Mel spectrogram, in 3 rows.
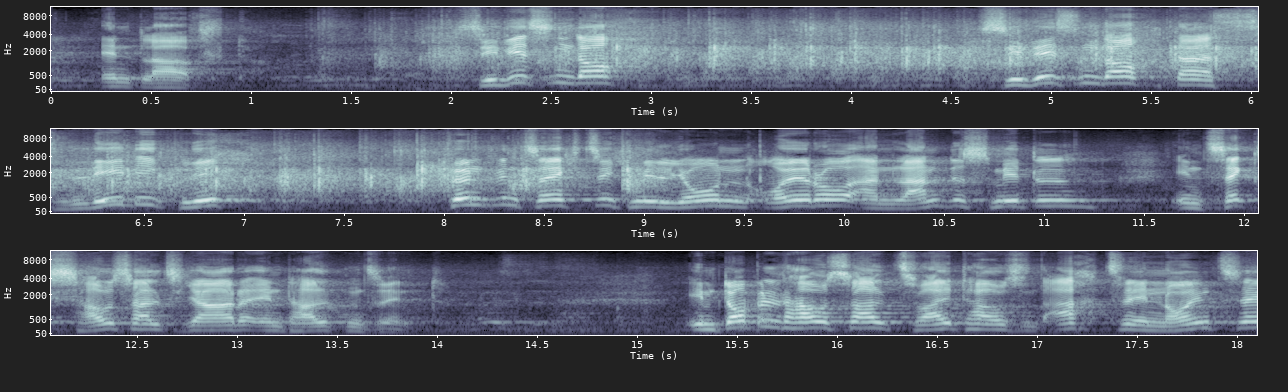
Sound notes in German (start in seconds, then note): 1.7 Beifall bei der SPD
